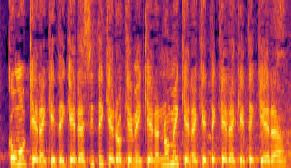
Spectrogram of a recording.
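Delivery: low, even stream of babble; droning comic gabble; mock gibberish. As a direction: rattle off nonsense syllables without a break. Mimics babble to be noted down.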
